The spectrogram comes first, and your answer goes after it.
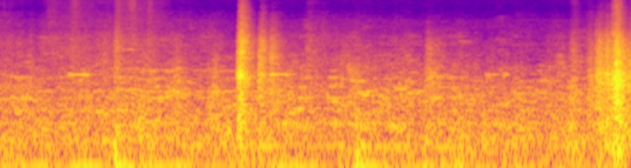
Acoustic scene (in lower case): crowded indoor space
